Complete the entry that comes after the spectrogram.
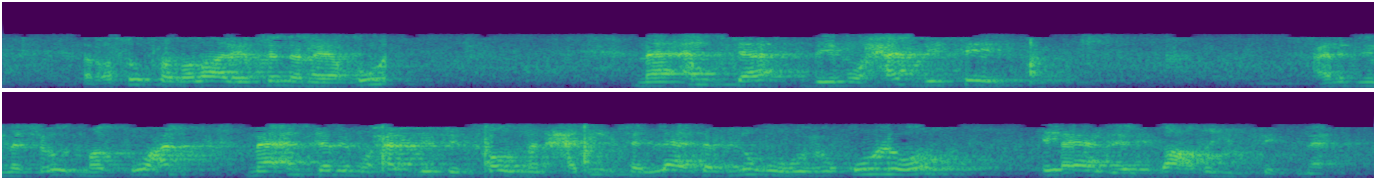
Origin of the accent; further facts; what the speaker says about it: Egypt; وإحنا عندنا في مصر العامية عامية المثقفين عامية راقية عامية نتكلم بها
